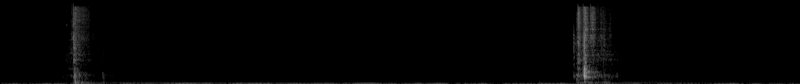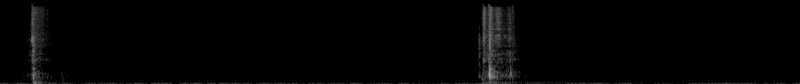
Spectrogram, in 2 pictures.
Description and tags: Couple of takes of the toaster.
Recorded on Zoom H6 with Rode NTG2.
